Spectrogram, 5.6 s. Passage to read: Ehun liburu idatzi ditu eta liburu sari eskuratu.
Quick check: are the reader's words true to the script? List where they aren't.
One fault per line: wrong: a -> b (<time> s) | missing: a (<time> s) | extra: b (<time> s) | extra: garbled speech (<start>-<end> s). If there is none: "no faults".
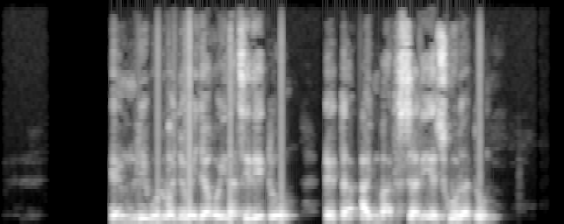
extra: baino gehiago (1.7 s)
wrong: liburu -> hainbat (3.7 s)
